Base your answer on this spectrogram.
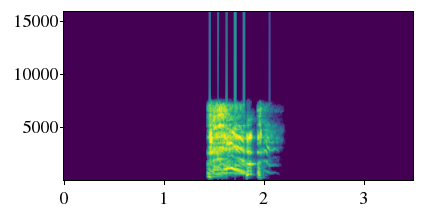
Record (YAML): cough_length: 3.5 s
cough_amplitude: 28566
cough_signal_mean_std_ratio: 0.33
survey_phase: beta (2021-08-13 to 2022-03-07)
age: 45-64
gender: Female
wearing_mask: 'No'
symptom_cough_any: true
symptom_runny_or_blocked_nose: true
symptom_fatigue: true
symptom_change_to_sense_of_smell_or_taste: true
symptom_onset: 5 days
smoker_status: Ex-smoker
respiratory_condition_asthma: false
respiratory_condition_other: false
recruitment_source: Test and Trace
submission_delay: 2 days
covid_test_result: Positive
covid_test_method: RT-qPCR
covid_ct_value: 15.1
covid_ct_gene: ORF1ab gene
covid_ct_mean: 15.4
covid_viral_load: 8900000 copies/ml
covid_viral_load_category: High viral load (>1M copies/ml)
